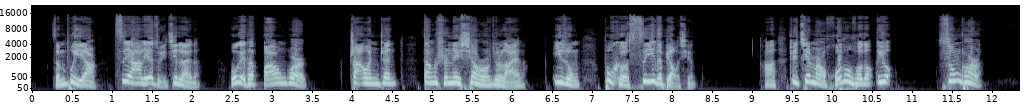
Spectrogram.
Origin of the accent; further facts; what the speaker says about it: China; 作为我们中国人来讲啊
